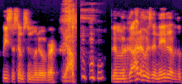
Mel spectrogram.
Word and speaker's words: Mugato: So it was changed to Mugato, which Kelly and William Shatner proceeded to pronounce Mugatu.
